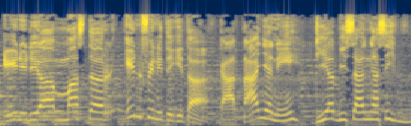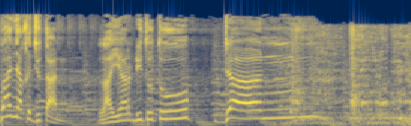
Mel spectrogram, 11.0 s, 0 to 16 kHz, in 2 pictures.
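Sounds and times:
speech: 0:00.0 - 0:09.9
tiger roaring with rumbling growl: 0:09.1 - 0:10.9.

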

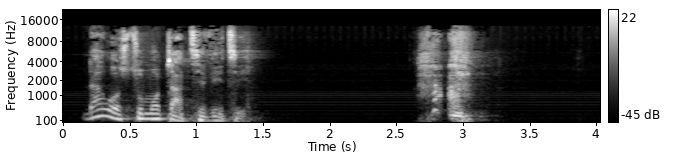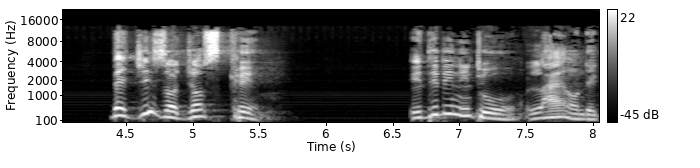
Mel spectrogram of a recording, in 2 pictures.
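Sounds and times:
speech: 0:00.2 - 0:01.5, 0:04.4 - 0:05.7, 0:06.6 - 0:08.0
male preacher imitating a child's sneeze: 0:02.6 - 0:03.3.

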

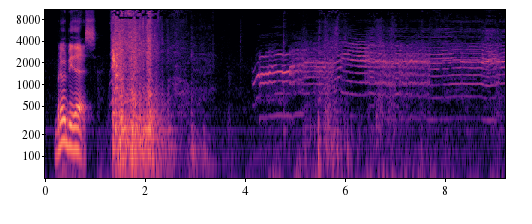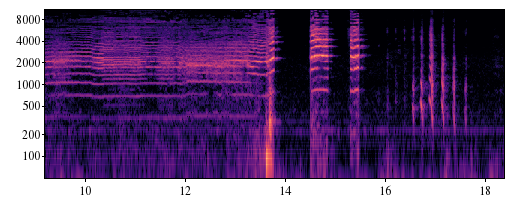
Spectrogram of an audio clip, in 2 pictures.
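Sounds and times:
speech: 0:00.2 - 0:02.0
cat yowling: 0:04.2 - 0:14.0
laughter: 0:16.1 - 0:17.8.

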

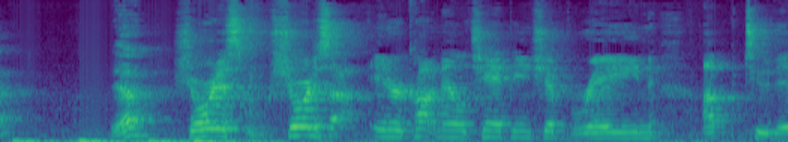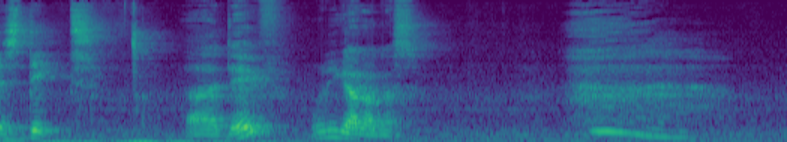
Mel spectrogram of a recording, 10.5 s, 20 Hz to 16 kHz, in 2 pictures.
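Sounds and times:
speech: 0:00.7 - 0:08.1, 0:09.1 - 0:09.8
drawn-out breathy yawn with a voiced groan: 0:09.1 - 0:10.0.

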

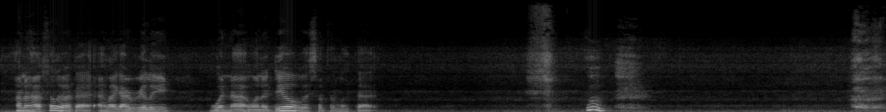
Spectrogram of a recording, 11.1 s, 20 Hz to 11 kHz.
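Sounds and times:
room hiss: 0:00.0 - 0:11.0
speech: 0:00.2 - 0:04.8, 0:06.6 - 0:08.0
person yawning: 0:06.6 - 0:08.1, 0:10.6 - 0:11.0.

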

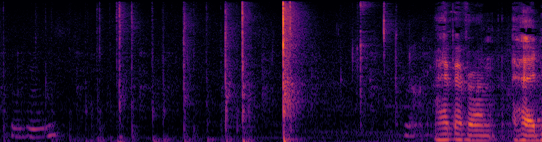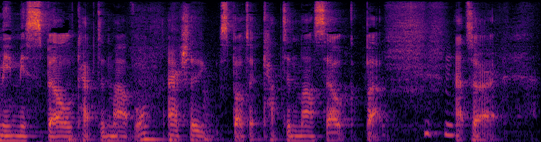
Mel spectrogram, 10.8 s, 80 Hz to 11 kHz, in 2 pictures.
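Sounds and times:
typing on a computer keyboard: 0:00.0 - 0:03.1
speech: 0:00.2 - 0:00.8, 0:04.0 - 0:10.6.

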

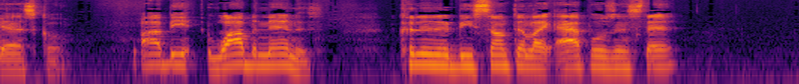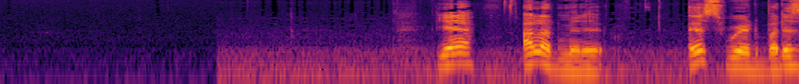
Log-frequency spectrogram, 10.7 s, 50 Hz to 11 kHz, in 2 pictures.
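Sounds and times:
speech: 0:00.0 - 0:04.6, 0:08.2 - 0:10.6
car driving: 0:06.8 - 0:10.6.

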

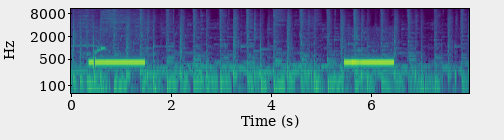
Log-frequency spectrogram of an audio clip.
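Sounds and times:
busy rhythmic music bed: 0:00.0 - 0:07.9
telephone line tone of a live call: 0:00.4 - 0:01.5, 0:05.7 - 0:06.5.

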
